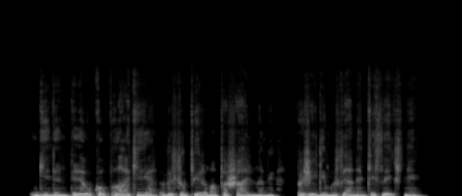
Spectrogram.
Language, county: Lithuanian, Kaunas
